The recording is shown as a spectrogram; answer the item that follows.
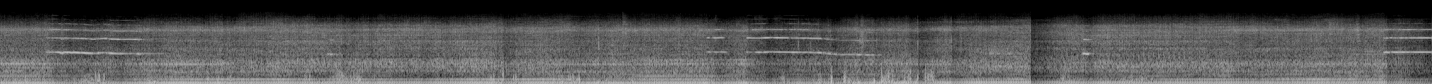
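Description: John Deere 35G compact excavator digging, its diesel engine running steadily under hydraulic load. A high squeal glides slightly down about half a second in, again around eight seconds in, and near the end.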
